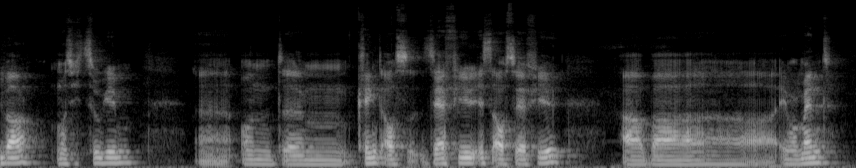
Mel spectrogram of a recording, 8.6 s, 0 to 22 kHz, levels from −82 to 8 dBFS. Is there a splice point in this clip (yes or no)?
no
